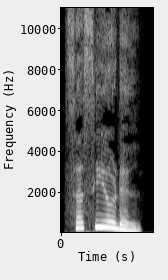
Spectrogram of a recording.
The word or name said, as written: ಸಸಿಯೊಡಲ್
